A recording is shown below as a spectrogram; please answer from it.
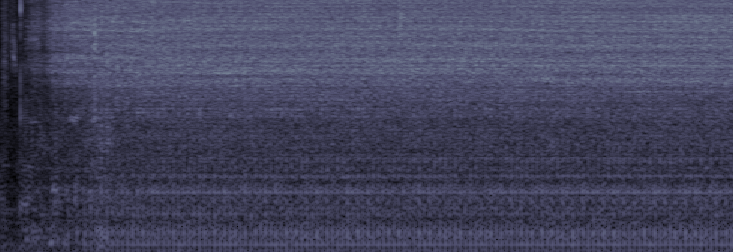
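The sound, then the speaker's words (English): A compressor pumping fuel in a biodiesel processing setup starts up within the first second, then runs as a loud, steady mechanical drone with a low hum and broad hiss that stays constant to the end. “This is a compressor. We use a compressor to pump the fuel.”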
